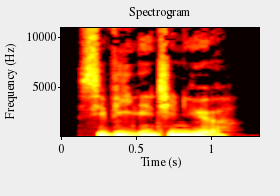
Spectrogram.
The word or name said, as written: civilingeniør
